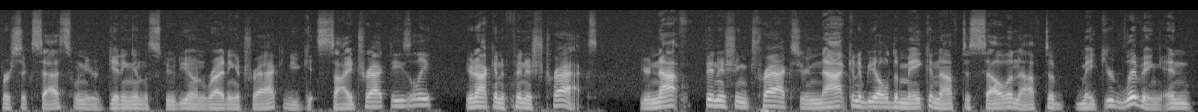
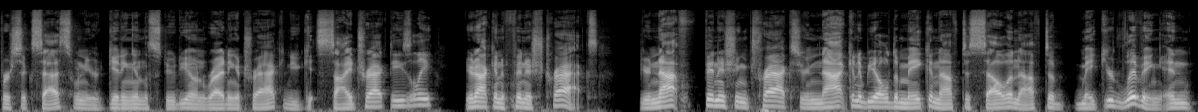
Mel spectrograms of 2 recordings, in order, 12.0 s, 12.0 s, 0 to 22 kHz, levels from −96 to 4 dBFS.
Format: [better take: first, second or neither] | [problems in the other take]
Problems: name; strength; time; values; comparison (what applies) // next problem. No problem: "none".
second | hiss; faint; throughout; 25 dB below the speech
